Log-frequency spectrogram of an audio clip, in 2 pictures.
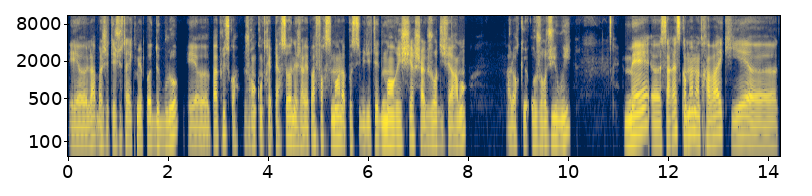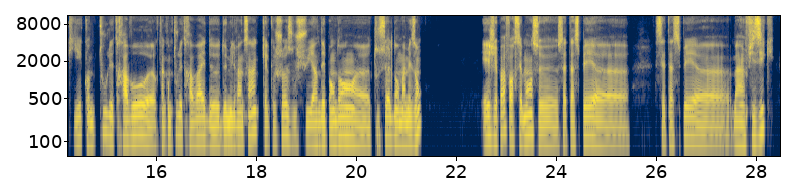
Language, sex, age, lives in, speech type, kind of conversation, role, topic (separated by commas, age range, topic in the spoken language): French, male, 40-44, France, conversation, advice, user, Comment faire le premier pas pour parler à quelqu’un quand j’hésite, et par où commencer ?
